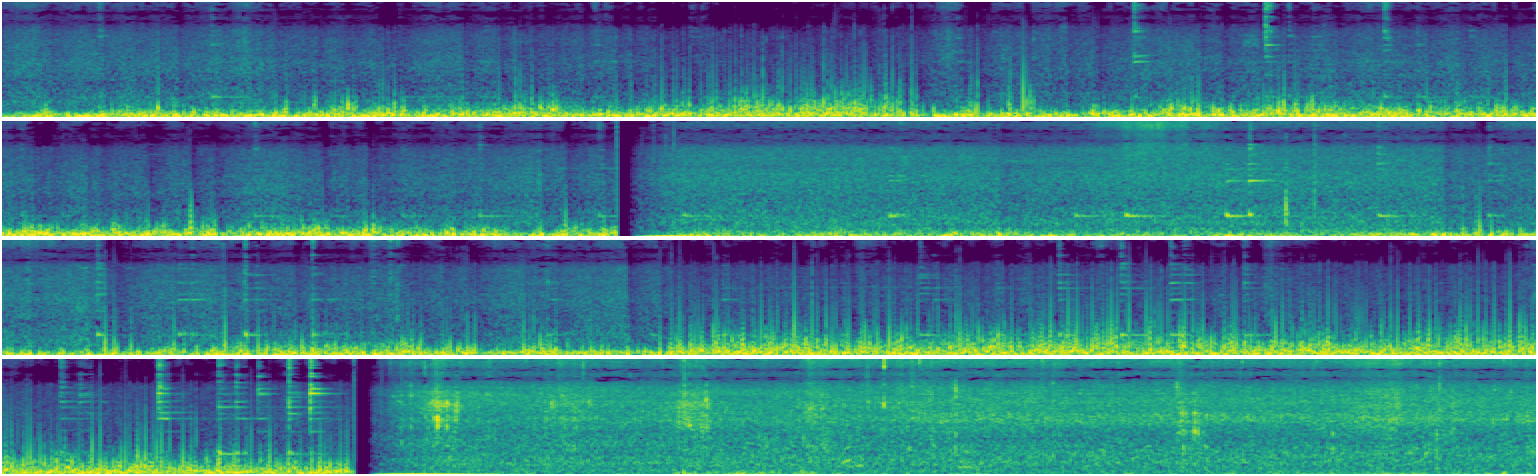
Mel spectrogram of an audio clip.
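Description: Wind buffeting the microphone: a loud, steady low rumble, broken twice by a sudden brief silence and lower over the last few seconds.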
